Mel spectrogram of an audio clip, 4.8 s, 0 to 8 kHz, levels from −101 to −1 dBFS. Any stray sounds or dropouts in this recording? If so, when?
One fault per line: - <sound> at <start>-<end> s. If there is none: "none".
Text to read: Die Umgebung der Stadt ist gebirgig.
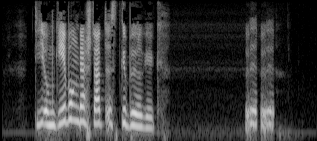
- laugh at 3.7-4.1 s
